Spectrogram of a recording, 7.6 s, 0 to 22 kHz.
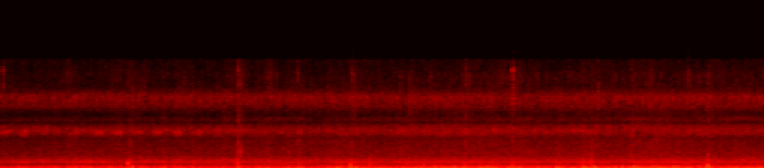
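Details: Autumn insects sing in Hachioji's Fujimori Park, Japan, on a rainy morning, 6 September 2020, with cicadas no longer heard: constant thin high ringing over dense low-frequency background rumble, with a few brief sharp clicks.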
